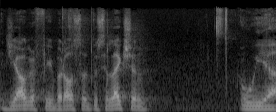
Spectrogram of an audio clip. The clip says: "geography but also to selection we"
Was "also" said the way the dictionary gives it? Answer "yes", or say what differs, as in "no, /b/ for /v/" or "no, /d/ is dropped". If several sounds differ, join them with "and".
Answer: yes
